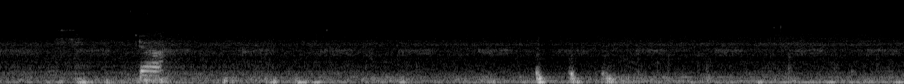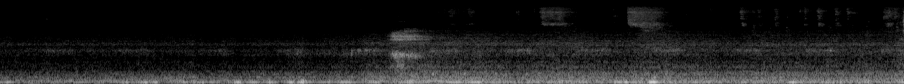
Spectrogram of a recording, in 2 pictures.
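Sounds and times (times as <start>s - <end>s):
train rumbling on rails: 10.6s - 18.0s.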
